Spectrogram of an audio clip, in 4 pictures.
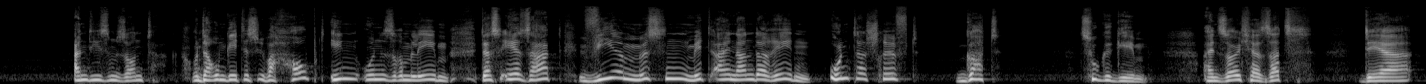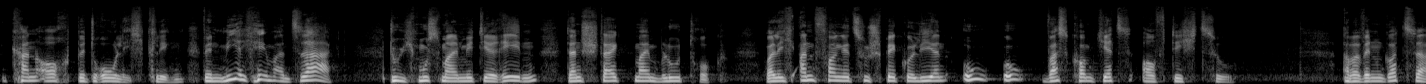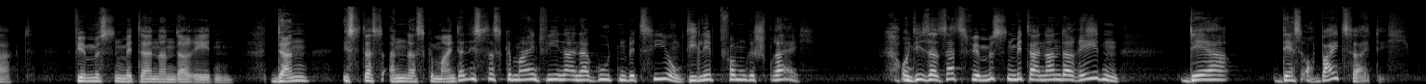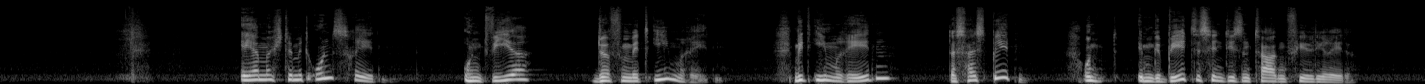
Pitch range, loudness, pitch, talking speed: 155-220 Hz, -22 LUFS, 190 Hz, 130 wpm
